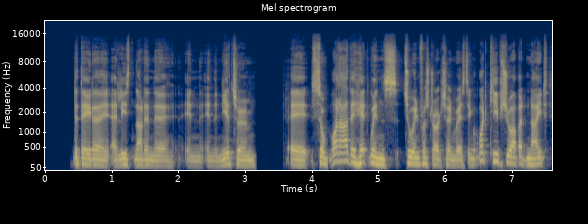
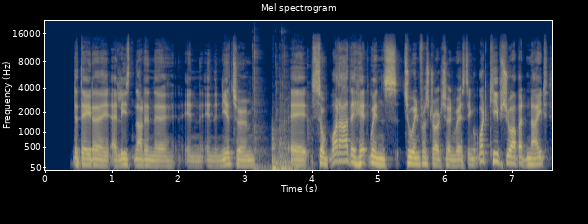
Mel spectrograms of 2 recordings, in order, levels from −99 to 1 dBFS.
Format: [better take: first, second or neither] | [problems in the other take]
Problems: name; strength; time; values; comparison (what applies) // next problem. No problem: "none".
first | door banging; faint; at 3 s; peak 10 dB below the speech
